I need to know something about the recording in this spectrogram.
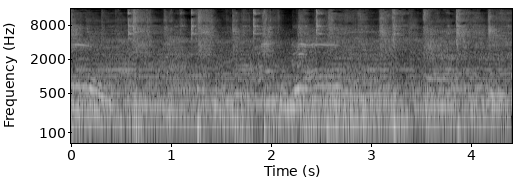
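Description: Live band playing a rock song on acoustic guitars, with a man singing over a steady beat.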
